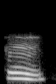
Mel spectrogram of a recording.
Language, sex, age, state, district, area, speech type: Bengali, female, 18-30, West Bengal, Darjeeling, urban, conversation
